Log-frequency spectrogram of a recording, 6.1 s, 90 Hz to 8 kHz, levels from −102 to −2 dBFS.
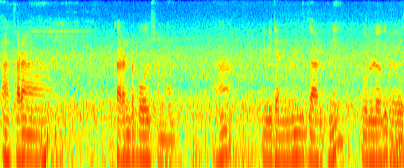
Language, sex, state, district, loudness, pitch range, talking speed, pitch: Telugu, male, Andhra Pradesh, Krishna, -22 LUFS, 105-115 Hz, 90 wpm, 110 Hz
